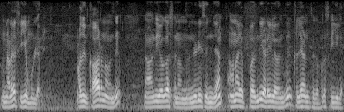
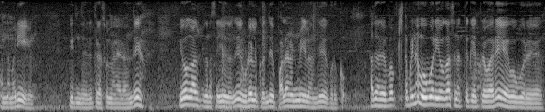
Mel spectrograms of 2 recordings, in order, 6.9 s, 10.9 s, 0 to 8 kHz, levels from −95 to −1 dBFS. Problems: background sounds at intervals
